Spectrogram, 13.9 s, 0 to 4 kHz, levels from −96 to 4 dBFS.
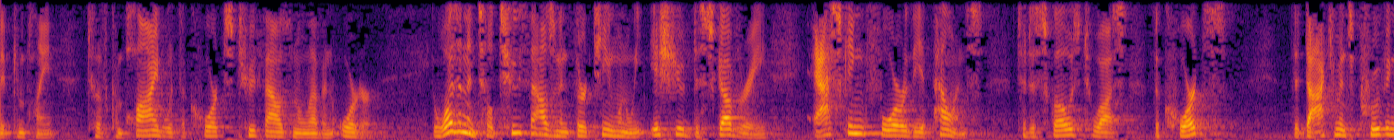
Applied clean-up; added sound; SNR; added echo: none; none; none; none.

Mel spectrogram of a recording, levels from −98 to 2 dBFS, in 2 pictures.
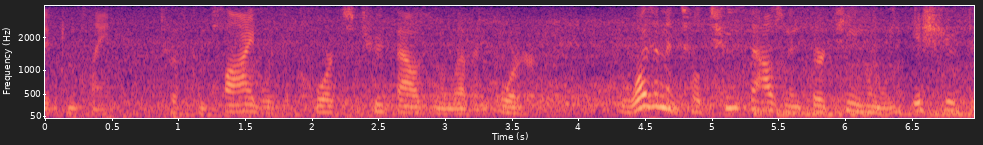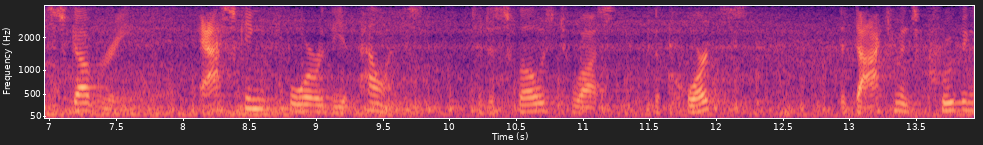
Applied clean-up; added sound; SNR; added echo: none; Train; 6 dB; none.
